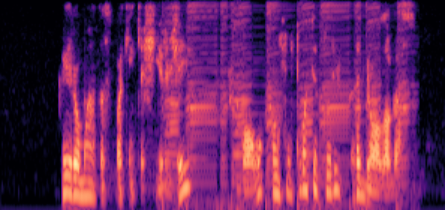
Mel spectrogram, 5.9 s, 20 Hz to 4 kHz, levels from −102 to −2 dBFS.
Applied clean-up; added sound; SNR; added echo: none; Harmonica; 15 dB; none.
